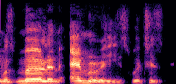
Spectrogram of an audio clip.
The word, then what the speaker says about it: Emrys: And Merlin's full name was Merlin Emerys, which is spelled Emrys.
